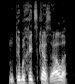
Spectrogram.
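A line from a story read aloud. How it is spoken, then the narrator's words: Laughing. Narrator (Russian): рассмеялся он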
